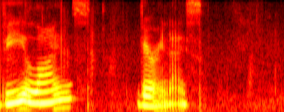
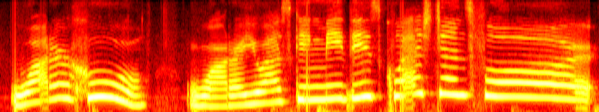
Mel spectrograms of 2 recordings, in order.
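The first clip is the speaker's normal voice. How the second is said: punchline voice; 7 semitones higher than usual. Acted. Acting out knock-knock punchline.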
